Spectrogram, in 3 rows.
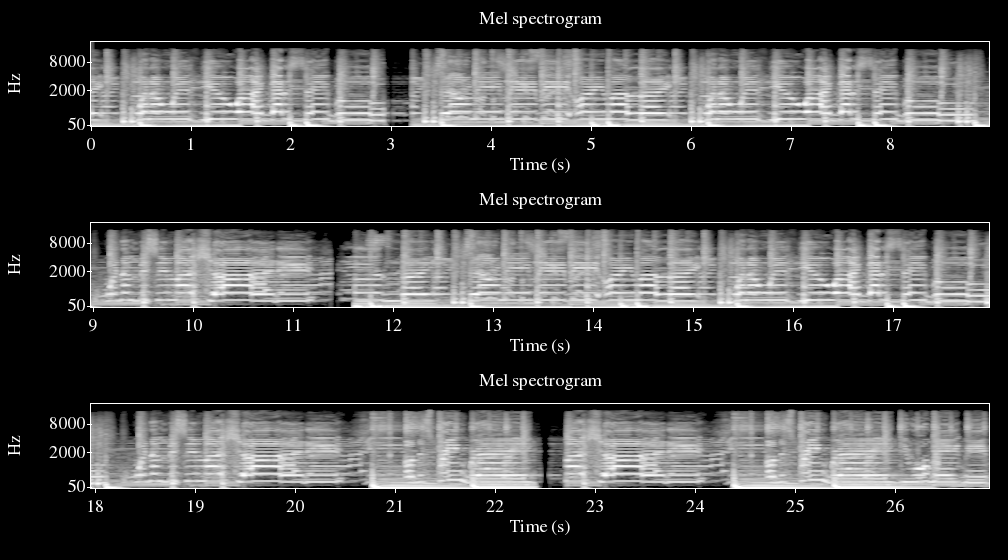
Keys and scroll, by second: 9.6 ctrl+shift+x, 11.7 typing, 14.6 e.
